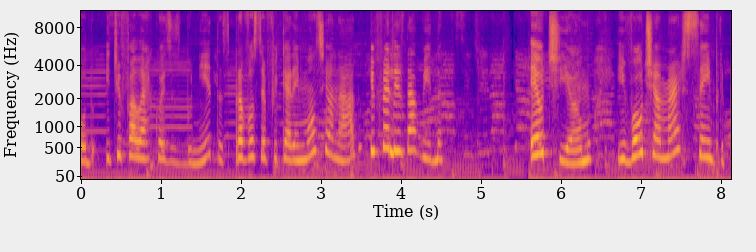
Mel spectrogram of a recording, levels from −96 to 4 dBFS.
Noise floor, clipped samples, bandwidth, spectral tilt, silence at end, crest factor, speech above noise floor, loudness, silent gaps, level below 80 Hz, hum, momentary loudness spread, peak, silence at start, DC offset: -45 dBFS; under 0.1%; 11 kHz; -2.5 dB/octave; 0 s; 18 dB; 22 dB; -23 LUFS; none; -54 dBFS; none; 13 LU; -6 dBFS; 0 s; 0.4%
